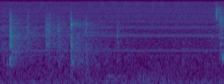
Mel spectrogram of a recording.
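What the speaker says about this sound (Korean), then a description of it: "타이핑하고 있어요." Typing on a computer keyboard, a few quick, light, close key clicks spread irregularly over a quiet background.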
